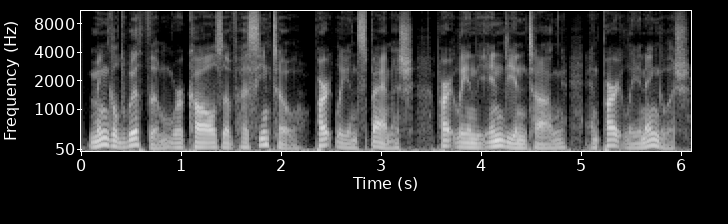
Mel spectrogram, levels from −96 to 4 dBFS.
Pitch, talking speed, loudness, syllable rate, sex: 105 Hz, 185 wpm, -19 LUFS, 5.4 syllables/s, male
